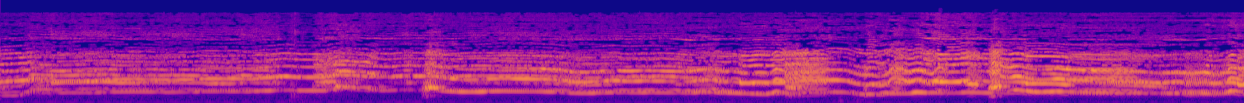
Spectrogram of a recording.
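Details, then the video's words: Husky dogs in a sustained group howl, several voices overlapping in long, rich, wavering tones. Short yelping breaks and sharp rises interrupt the chorus every few seconds, and the howling continues throughout. "Howling Huski dogs"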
